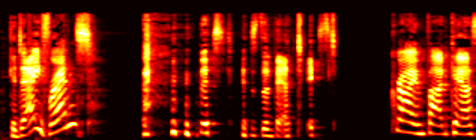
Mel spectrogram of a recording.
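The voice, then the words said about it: Put-on Australian accent. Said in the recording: “went to an Australian accent.”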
